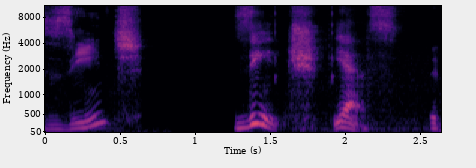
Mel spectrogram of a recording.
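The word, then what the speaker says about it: Tzeentch: of Prospero eventually Prospero would be forgotten and zinch would welcome into his court the planet of sorcerers and Magnus the red as its demon king that's how it's pronounced zinc zinc yes the t is silent things I'm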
